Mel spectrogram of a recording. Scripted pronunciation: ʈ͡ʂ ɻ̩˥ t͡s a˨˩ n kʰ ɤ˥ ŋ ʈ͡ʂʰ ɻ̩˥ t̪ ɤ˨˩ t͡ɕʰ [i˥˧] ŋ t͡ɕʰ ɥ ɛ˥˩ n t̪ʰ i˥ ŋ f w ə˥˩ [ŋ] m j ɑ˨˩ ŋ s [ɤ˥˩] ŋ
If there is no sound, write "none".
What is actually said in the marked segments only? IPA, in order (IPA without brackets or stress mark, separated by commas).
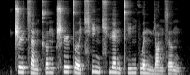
i˥˧, n, ɤ˥˩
